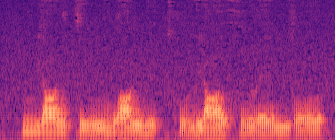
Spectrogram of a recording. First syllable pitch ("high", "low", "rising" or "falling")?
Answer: high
